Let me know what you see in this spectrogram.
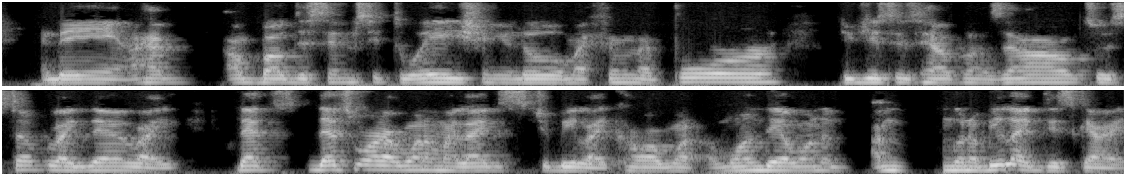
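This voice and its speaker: Using monotone, flat intonation, a man with a strong Brazilian accent speaks at a medium pitch and a fairly quick pace. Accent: heavy Brazilian Portuguese. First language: Portuguese. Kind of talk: interview.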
